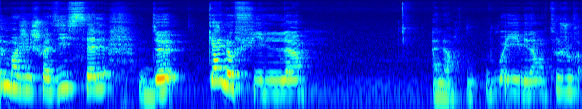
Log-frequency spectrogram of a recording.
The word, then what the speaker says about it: Calophylle: Alors il y en a deux, moi j'ai choisi celle de Calophylle. Alors, vous voyez évidemment toujours à l'envers, mais ça s'écrit C-A-L-O-P-H-Y-2-L-E, Calophylle.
